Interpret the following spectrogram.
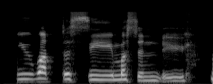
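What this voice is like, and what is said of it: Good impression of a male choir. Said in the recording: “That was a good impersonation of... The male choir.”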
